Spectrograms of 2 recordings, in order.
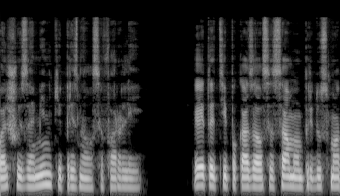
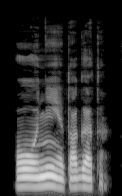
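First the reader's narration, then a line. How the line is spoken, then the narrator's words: Snorting, suppressed laughter. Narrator (Russian): Фарлей фыркнув от сдерживаемого с трудом смеха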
